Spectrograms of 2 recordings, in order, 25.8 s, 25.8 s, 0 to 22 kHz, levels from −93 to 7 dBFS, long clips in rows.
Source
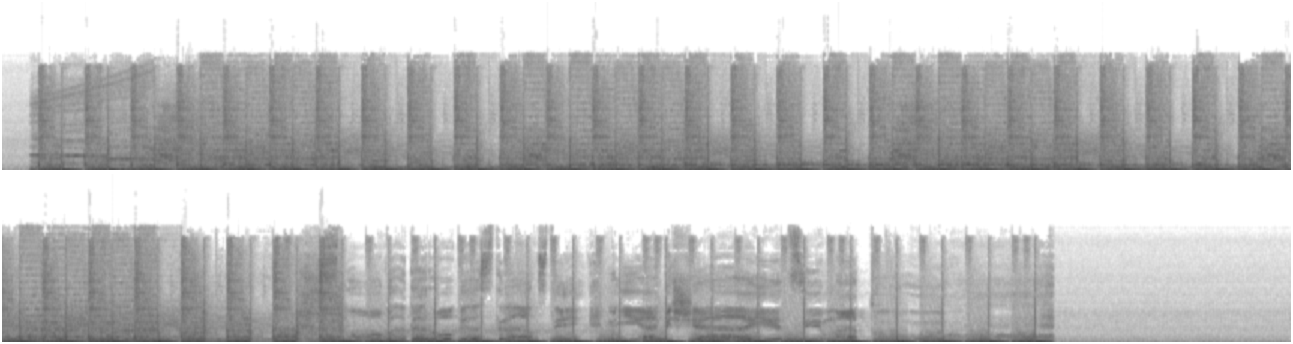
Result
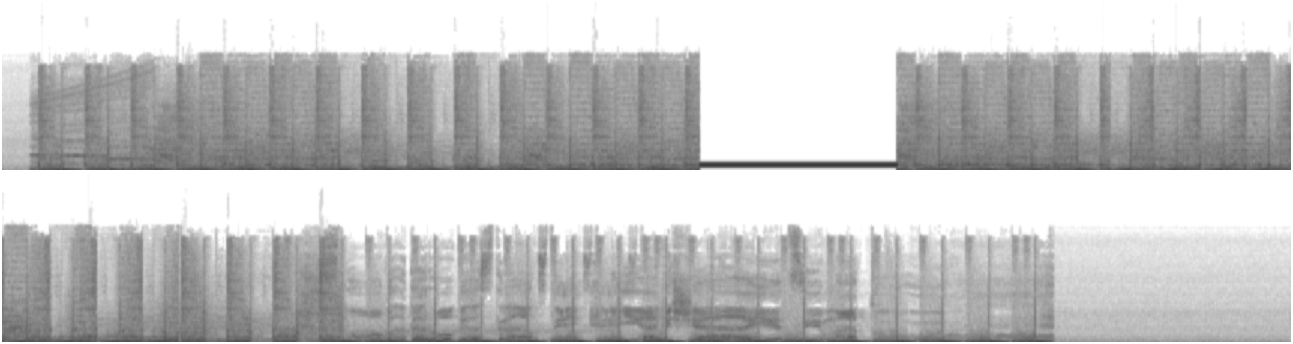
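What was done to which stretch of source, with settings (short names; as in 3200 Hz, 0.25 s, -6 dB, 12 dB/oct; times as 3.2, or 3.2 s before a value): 6.97–8.95 bleep 812 Hz -13 dBFS
11.08–14.65 reverse
18.07–18.72 echo throw 0.45 s, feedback 60%, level -5 dB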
